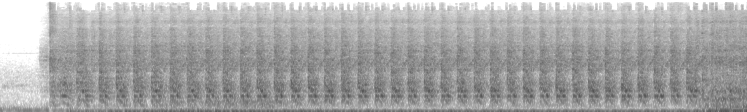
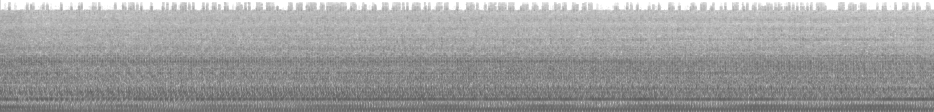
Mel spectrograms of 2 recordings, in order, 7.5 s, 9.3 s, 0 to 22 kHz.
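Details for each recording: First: 2012 Kia Sportage 2.0 CRDi diesel, automatic AWD, cold start: cranks briefly, catches, then runs with a harsh clattering pulse about three times a second; hard cold start from a faulty glow plug control unit (glow plug plate). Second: 2012 Kia Sportage 2.0 CRDi diesel (136PS, AWD automatic), cold start after replacing glow plug plate 367202F000: steady, even diesel clatter at idle, smooth rhythm, no misses or hunting. Normal cold idle, cold start problem fixed.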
